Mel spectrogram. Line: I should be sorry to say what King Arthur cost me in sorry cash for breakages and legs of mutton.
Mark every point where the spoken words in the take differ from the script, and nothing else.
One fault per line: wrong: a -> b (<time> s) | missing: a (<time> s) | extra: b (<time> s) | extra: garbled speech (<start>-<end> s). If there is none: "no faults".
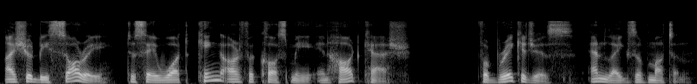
wrong: sorry -> hard (3.3 s)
